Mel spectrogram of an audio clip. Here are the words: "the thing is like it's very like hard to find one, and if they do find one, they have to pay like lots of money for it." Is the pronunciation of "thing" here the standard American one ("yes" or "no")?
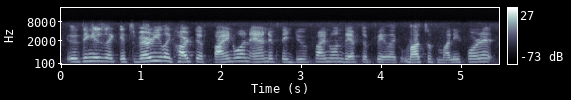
yes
